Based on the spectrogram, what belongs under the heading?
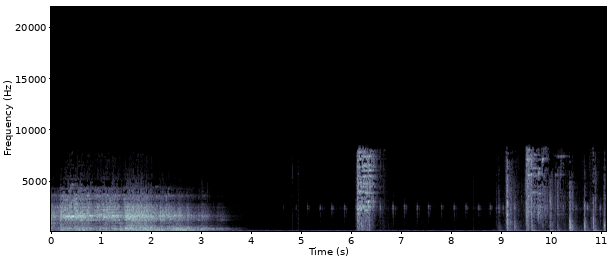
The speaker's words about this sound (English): Suddenly it swerves toward the curb, smashes into the rear of a parked car, and comes to a stop on the sidewalk.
